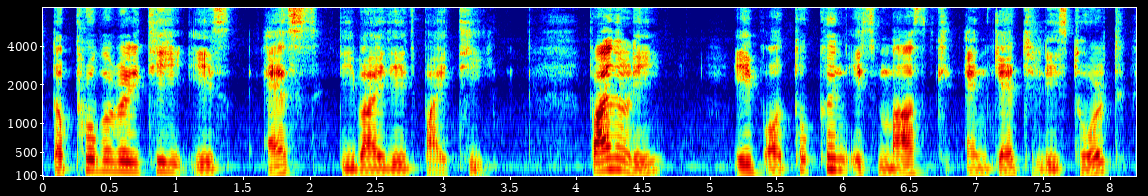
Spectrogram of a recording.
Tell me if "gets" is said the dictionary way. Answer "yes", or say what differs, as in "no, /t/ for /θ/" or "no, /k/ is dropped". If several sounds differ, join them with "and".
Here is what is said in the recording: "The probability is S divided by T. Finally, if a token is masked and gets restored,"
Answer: no, /s/ is dropped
